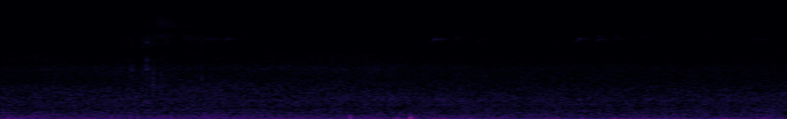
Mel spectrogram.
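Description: Near silence: faint outdoor background noise with a small bird's high, faint chirps now and then.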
